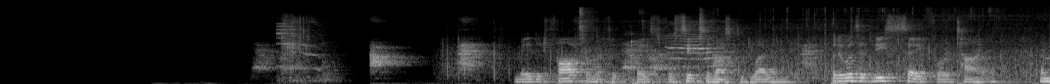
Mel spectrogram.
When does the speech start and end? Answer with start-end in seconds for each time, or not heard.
5.2-10.4.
